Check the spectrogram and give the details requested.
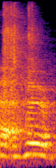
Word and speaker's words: herb: and then another Christmasy herb as the American say I don't know why they don't pronounce the h it's a her Sage go ready if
